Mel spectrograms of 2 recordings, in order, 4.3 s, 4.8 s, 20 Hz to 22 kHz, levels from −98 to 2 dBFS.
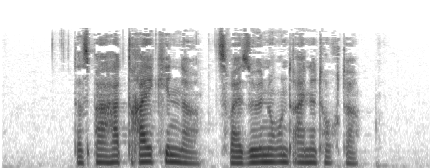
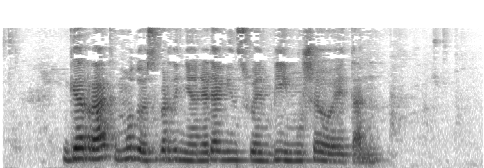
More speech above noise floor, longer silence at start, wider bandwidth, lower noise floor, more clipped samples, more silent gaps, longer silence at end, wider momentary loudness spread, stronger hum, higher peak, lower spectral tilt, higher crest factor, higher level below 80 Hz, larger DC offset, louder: first, 46 dB vs 40 dB; about the same, 0.75 s vs 0.65 s; about the same, 11.5 kHz vs 11.5 kHz; first, -68 dBFS vs -59 dBFS; neither; neither; second, 0.75 s vs 1.05 s; about the same, 14 LU vs 14 LU; neither; about the same, -2 dBFS vs 0 dBFS; about the same, -3.5 dB/octave vs -4.5 dB/octave; about the same, 22 dB vs 20 dB; about the same, -60 dBFS vs -62 dBFS; neither; second, -22 LUFS vs -19 LUFS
